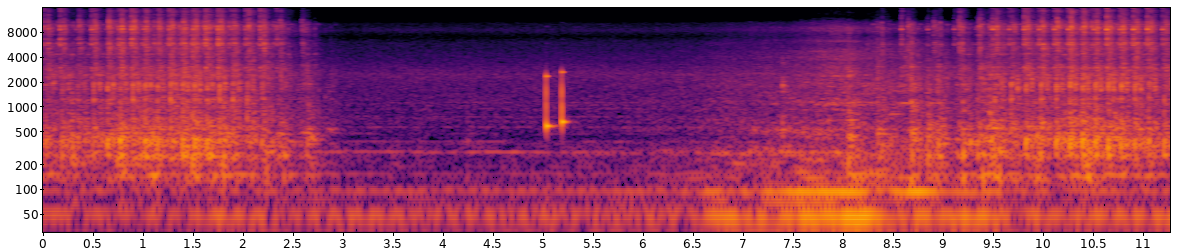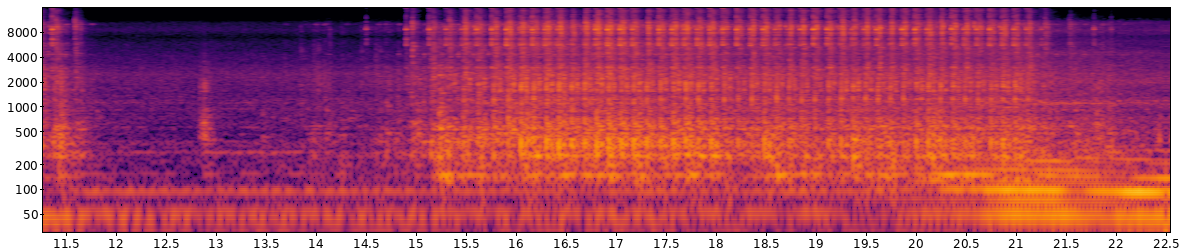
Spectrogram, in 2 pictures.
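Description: A sewing machine runs in long steady bursts while stitching a round neck facing on a garment, its fast even needle clatter loud and close and broken by two short quiet pauses.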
